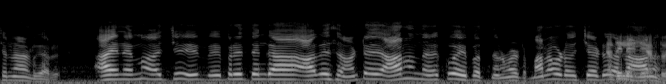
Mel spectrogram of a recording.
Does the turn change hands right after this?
No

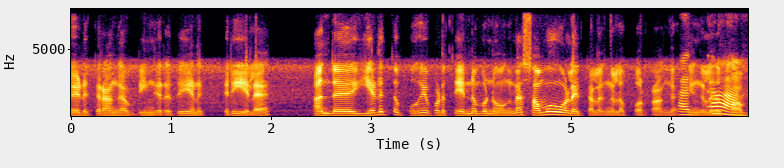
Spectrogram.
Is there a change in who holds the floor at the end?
No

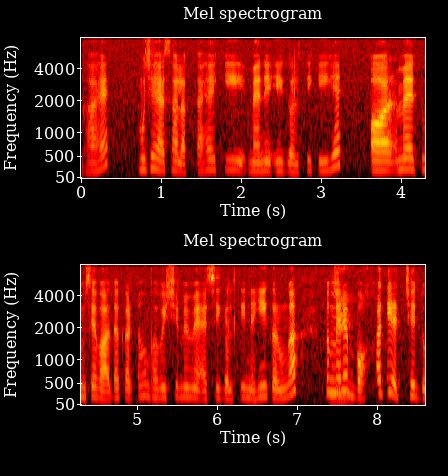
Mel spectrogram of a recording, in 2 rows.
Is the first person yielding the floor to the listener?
No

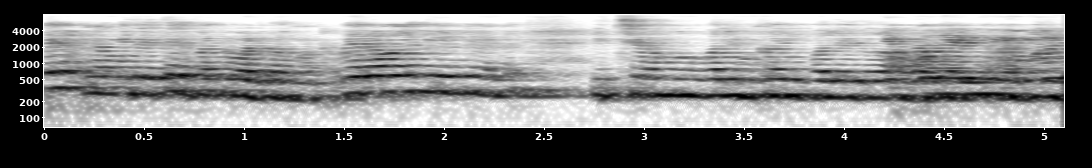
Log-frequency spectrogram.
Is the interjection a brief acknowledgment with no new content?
No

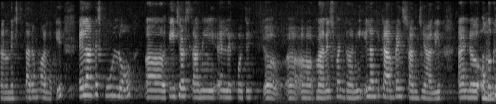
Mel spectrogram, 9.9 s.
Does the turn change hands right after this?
Yes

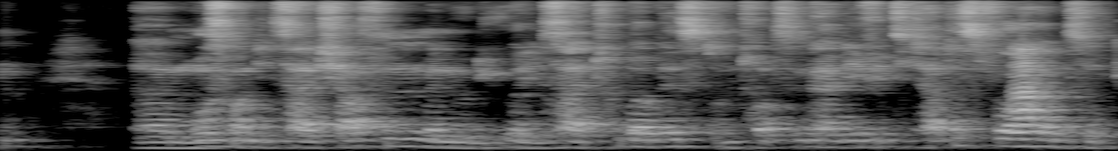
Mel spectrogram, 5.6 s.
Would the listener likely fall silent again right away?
No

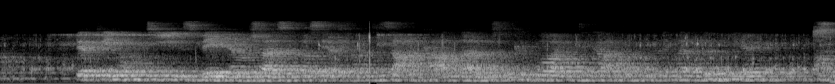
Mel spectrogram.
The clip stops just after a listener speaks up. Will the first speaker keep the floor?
Yes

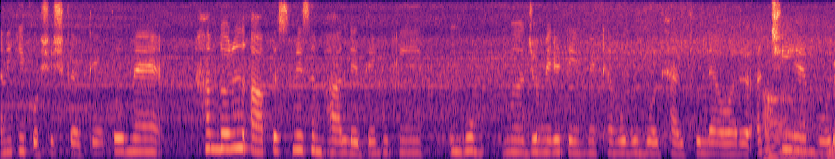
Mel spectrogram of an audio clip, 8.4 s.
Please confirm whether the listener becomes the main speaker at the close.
No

